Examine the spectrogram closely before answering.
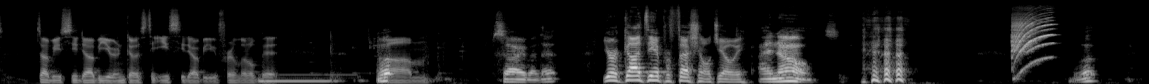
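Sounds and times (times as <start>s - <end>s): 
speech: 0.0s - 9.2s, 10.7s - 11.0s
phone emergency alert tone: 2.6s - 3.8s, 10.1s - 10.6s.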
